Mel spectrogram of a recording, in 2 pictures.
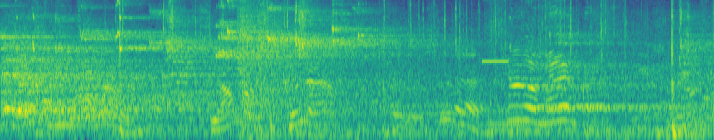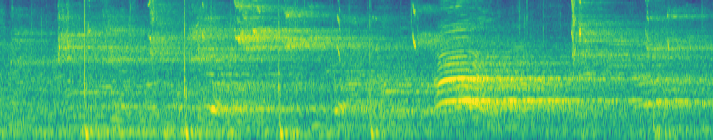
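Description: Basketball being dribbled on a hardwood gym floor, with sneakers squeaking and background voices echoing in the hall; a loud squeal stands out near the end.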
